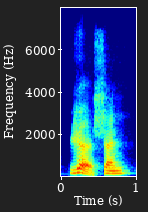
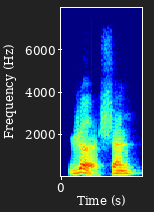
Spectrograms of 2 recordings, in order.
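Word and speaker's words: 热身: And the warming up is called 热身, 热身. So 热 means hot, warm. 身 is from 身体, 身体 meaning body. So 热身 to warm up your body.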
